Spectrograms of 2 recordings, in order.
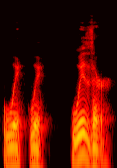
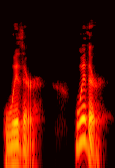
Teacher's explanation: use a short I like this is wi wi wither and the th makes a voice sound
